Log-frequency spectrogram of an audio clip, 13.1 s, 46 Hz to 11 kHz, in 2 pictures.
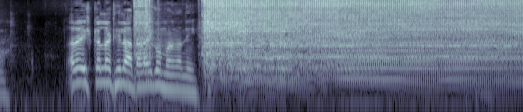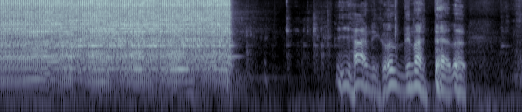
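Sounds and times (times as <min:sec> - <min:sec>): power tool whining: 0:01.7 - 0:09.6.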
